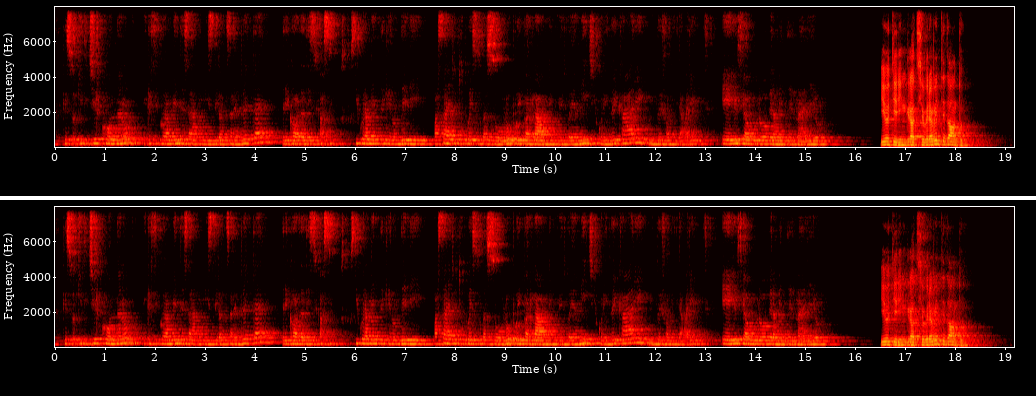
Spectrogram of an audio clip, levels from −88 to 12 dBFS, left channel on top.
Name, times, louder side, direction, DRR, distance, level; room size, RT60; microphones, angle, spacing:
voice 1, 0.2-1.5 1.9-4.2 4.5-5.5 6.0-7.3 7.6-12.8 13.3-15.3, equal, 10° right, -3 dB, 3.6 m, -36 dB
voice 2, 16.5-18.2, left 2 dB, 35° left, 8 dB, 0.9 m, -28 dB
19.5 x 14.0 x 3.6 m, 1.2 s
head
